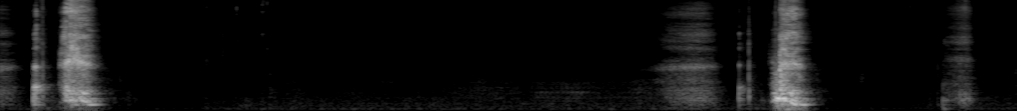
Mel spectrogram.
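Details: Two sharp, explosive sneezes, each preceded by a quick indrawn breath, with softer sniff-like bursts between and after.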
